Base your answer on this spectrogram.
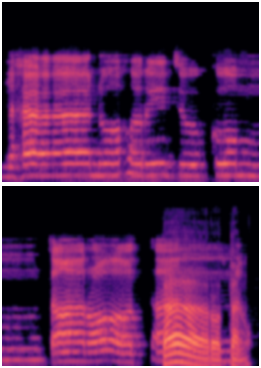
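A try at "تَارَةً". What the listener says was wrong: Taknya masih kurang? Taknya masih kurang, Bu. Tarotan.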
